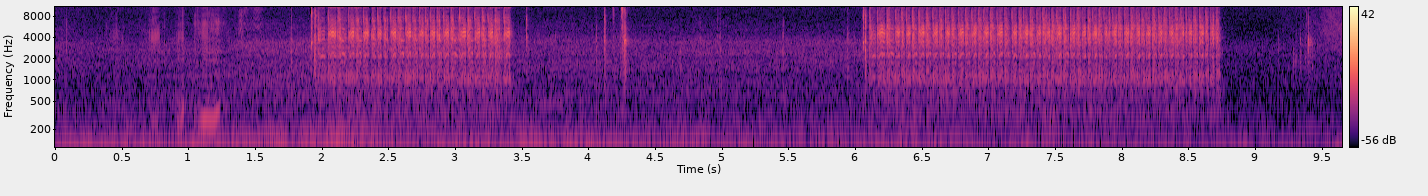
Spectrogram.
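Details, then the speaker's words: Yamaha DT125 two-stroke with power valve (YPVS) suspected stuck halfway, giving weak bottom and top end: at key-on, two harsh electric buzzes instead of a clean sweep as the power valve servo strains; cause not yet confirmed. "now on the startup you turn the key on it tries to actuate the valve and it should go but instead it does this"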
